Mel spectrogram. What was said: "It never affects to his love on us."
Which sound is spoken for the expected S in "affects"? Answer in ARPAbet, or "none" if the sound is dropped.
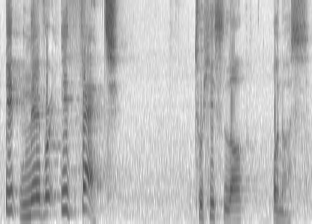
none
